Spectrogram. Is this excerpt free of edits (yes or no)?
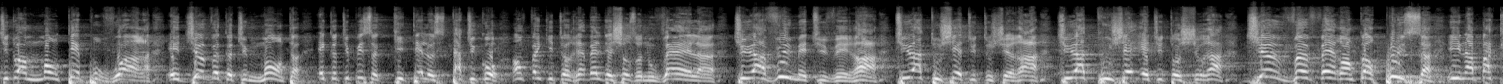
yes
